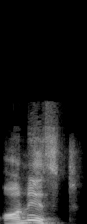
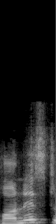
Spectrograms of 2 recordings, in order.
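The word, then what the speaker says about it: honest: এখানে অনেস্ট my father was এান অনেস্ট doctor. এখানে আমি যদি হনেস্ট বলতাম উচ্চারণটা যদি হনেস্ট হতো তাহলে কিন্তু আমাকে এখানে এ ব্যবহার করতে হতো।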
